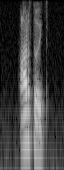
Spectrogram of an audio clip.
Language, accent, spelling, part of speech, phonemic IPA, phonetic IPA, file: Armenian, Eastern Armenian, արտույտ, noun, /ɑɾˈtujt/, [ɑɾtújt], Hy-արտույտ.ogg
- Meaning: lark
